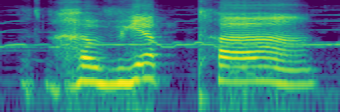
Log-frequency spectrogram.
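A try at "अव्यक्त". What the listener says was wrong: నొక్కి చెప్పకర్లేదు, అవ్యక్త. తేలిగ్గా చెప్పండి.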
